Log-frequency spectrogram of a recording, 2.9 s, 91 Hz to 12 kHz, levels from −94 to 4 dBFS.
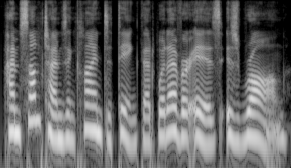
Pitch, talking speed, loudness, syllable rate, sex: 225 Hz, 205 wpm, -16 LUFS, 6.1 syllables/s, female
